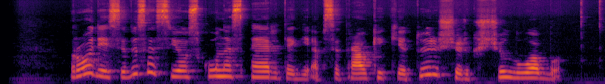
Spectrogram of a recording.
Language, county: Lithuanian, Marijampolė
